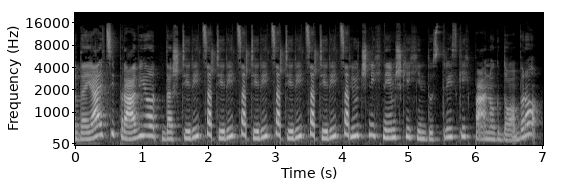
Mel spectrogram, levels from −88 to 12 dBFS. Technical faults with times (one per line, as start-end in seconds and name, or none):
2.06-4.12 broken-record loop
